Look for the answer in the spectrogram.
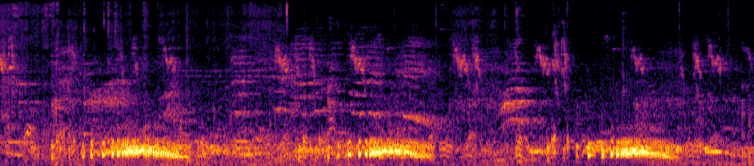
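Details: Three evenly spaced deep coos from a male pigeon, a call used to attract pigeons, each a swelling rolling phrase of about a second, separated by quieter gaps with faint chirping.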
